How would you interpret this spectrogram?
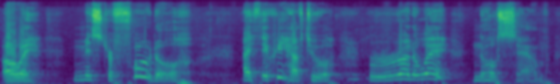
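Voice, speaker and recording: A man's voice: high voice, sing-song, measured pace, a little mellow. A man voicing a timid, nervous halfling with a hesitant, stammering delivery.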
